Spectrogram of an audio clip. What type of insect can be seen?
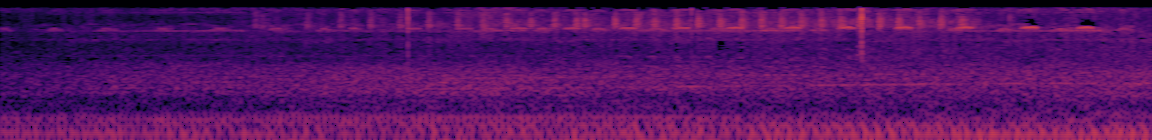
orthopteran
